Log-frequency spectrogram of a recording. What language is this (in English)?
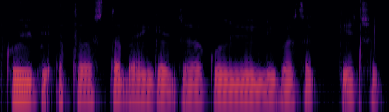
Magahi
